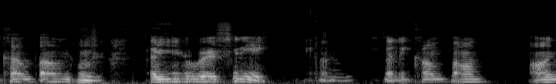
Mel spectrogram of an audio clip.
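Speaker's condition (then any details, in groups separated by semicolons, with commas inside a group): Cerebral palsy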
